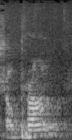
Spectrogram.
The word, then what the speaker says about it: Sopron: So I and I and I thought uh I didn't know how to say it, but it's Chopron.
